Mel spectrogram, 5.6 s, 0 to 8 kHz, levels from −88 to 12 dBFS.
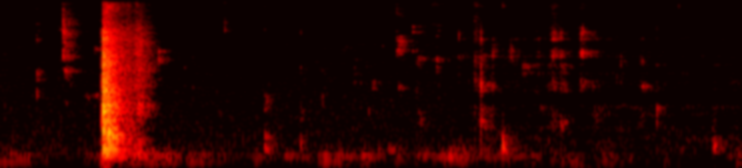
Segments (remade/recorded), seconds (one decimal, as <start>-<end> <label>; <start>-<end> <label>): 0.0-3.4 recorded; 3.4-5.6 remade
